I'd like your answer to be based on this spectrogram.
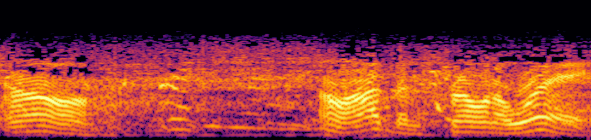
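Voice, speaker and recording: An actor playing a tipsy, groggy wisecracker in 1940s radio comedy-drama, stammering and halting in a droll way. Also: male voice, mid-range voice, over a noisy crowd, close to an everyday voice. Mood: groggy, confused. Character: tipsy, groggy, wisecracking man back from a barn dance. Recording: muffled, very noisy 1940s radio broadcast.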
